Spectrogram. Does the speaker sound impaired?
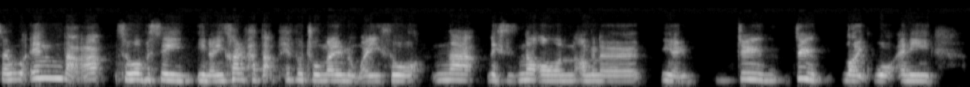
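Yes: cleft lip and palate; born with cleft lip and palate, lip and hard palate repair, soft palate repair, bone graft, no cosmetic surgery.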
